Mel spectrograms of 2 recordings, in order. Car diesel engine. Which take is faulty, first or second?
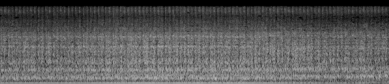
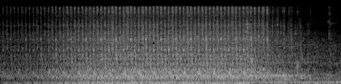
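first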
